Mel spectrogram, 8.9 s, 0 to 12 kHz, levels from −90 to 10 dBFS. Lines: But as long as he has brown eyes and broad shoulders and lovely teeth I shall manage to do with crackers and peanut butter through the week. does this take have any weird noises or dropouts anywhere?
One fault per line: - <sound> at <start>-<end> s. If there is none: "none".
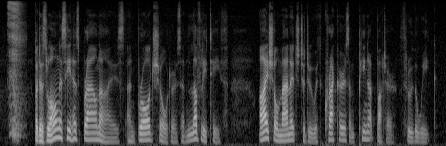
- sniff at 0.1-0.6 s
